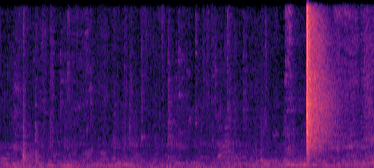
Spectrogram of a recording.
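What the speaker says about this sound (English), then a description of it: "We had whip crack. Where's that? Let's hear that." A whip crack, the slapstick percussion instrument, snaps once sharply near the end amid the murmur of a school band spring concert audience and stage bustle.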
